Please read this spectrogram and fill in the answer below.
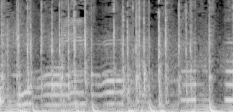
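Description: A rapid run of keyboard-typing clicks, a sound effect laid over electronic intro music with a deep kick beat.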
